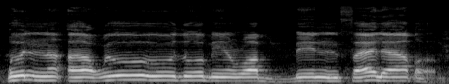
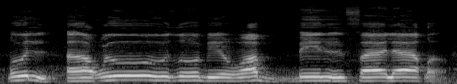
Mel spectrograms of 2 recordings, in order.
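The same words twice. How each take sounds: Both takes have the same delivery.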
